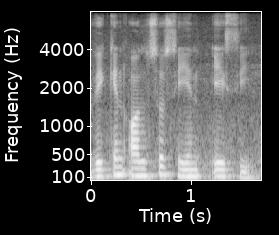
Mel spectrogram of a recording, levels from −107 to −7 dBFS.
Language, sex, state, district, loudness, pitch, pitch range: English, male, Arunachal Pradesh, Lower Dibang Valley, -16 LUFS, 120 Hz, 115-130 Hz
